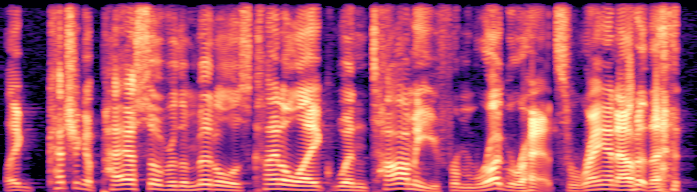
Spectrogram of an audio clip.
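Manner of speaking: put-on high, bright-eyed kids' TV announcer. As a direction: sell it like a Nickelodeon host talking to kids. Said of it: "They're like".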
